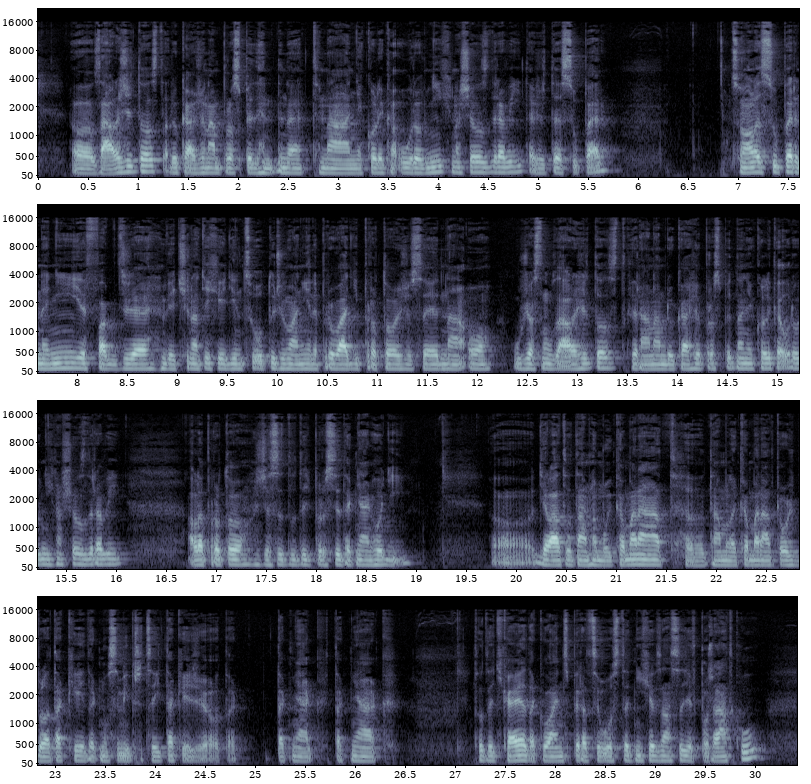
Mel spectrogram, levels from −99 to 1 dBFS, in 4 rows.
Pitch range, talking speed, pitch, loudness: 110-120 Hz, 175 wpm, 110 Hz, -31 LUFS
